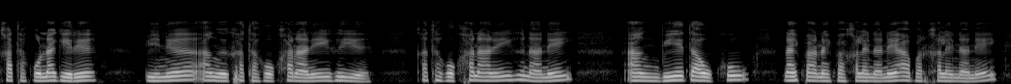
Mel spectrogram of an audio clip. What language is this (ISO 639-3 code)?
brx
